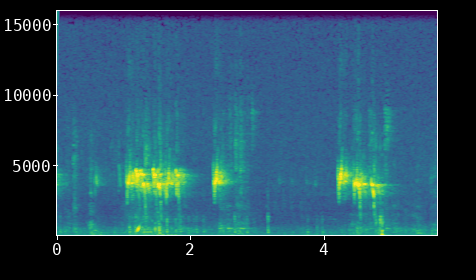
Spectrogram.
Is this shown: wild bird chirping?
yes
